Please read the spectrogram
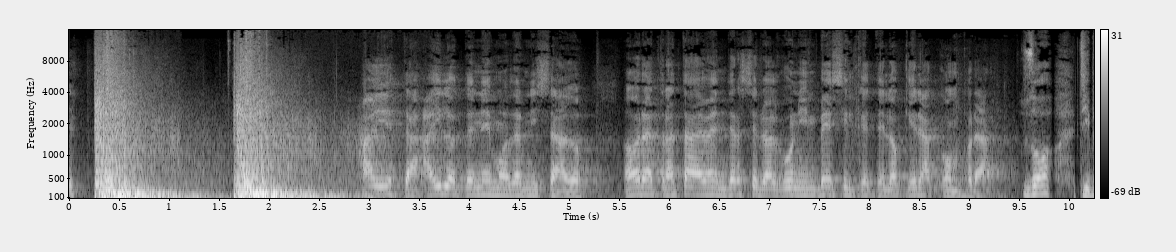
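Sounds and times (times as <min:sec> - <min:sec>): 
pistol shots fired into paintings in a gallery: 0:00.2 - 0:03.2
speech: 0:02.9 - 0:10.2.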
